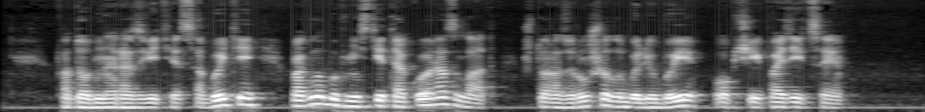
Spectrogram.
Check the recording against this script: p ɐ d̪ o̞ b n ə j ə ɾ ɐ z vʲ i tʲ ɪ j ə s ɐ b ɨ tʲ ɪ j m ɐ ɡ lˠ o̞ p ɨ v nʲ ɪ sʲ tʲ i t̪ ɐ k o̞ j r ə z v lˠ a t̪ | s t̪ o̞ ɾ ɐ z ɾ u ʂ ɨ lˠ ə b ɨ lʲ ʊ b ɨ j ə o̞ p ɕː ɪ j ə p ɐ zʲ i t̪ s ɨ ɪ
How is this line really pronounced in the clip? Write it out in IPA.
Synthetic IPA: p ɐ d̪ o̞ b n ə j ə ɾ ɐ z vʲ i tʲ ɪ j ə s ɐ b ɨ tʲ ɪ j m ɐ ɡ lˠ o̞ b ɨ v nʲ ɪ sʲ tʲ i t̪ ɐ k o̞ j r ɐ z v lˠ a t̪ | ʂ t̪ o̞ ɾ ɐ z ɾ u ʂ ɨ lˠ ə b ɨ lʲ ʊ b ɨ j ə o̞ p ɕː ɪ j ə p ɐ zʲ i t̪ s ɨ ɪ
